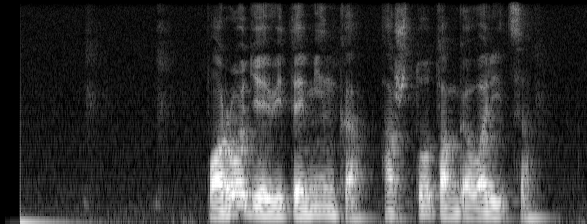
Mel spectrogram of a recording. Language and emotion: Russian, neutral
